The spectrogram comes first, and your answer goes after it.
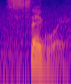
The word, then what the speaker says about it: segue: It's spelled Segue. Segway. How the fuck does UE equal way?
